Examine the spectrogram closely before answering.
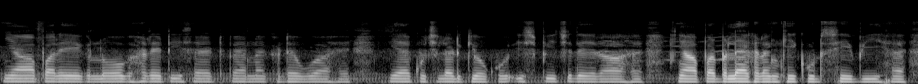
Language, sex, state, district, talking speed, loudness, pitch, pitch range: Hindi, male, Uttar Pradesh, Shamli, 175 wpm, -20 LUFS, 130 Hz, 130-135 Hz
